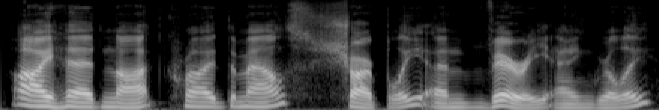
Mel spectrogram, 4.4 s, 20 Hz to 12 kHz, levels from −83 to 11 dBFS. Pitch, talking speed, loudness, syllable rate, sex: 140 Hz, 135 wpm, -18 LUFS, 3.6 syllables/s, male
